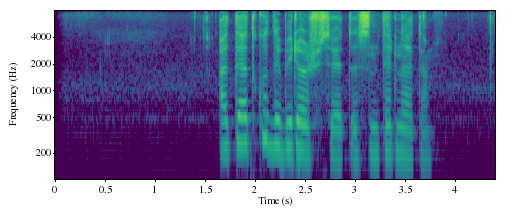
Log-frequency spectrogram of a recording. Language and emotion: Russian, neutral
